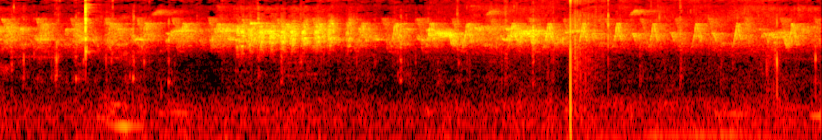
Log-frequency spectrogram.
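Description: Small birds chirping steadily in the background, with two sharp clicks, about one second and five and a half seconds in.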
